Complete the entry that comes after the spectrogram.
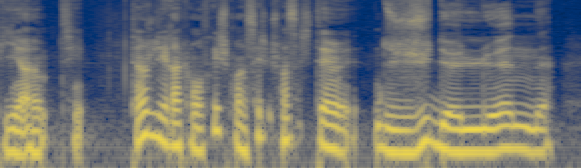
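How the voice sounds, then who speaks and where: In a Quebec accent, a man speaks at a moderate pace with a medium pitch, a dark, mellow tone, a somewhat breathy quality and ordinary pitch variation. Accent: Québécois French. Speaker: radio comedy host. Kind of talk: absurd comedic monologue. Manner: halting, many fillers.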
